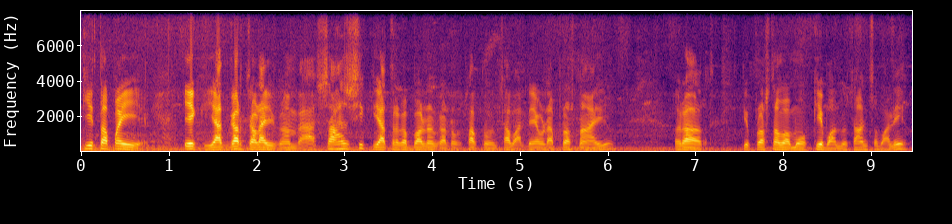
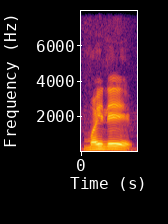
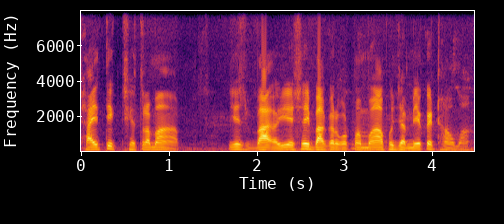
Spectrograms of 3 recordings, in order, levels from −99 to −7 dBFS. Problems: none marked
